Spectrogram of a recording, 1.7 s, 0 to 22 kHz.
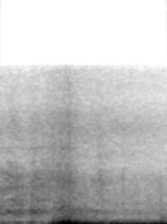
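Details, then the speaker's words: Twin-turbo Mitsubishi 3000GT VR4 (6G72), first start of a poorly rebuilt engine, now running and in time: a throttle blip, then a smooth, steady, healthy idle with no ticking or misfire. A rear main seal or oil pan leak is suspected. "but at least it's running it's running it's in time it sounds good"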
